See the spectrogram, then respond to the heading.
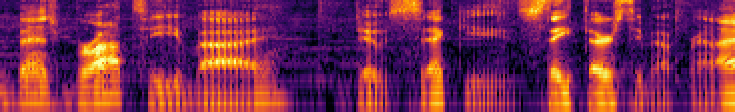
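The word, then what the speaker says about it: Dos Equis: And let's get to a little Ask the Bench brought to you by Doseekis.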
